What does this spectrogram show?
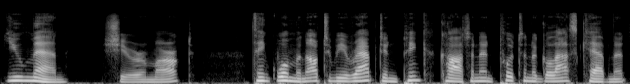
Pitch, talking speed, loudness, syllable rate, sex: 145 Hz, 180 wpm, -18 LUFS, 4.9 syllables/s, male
